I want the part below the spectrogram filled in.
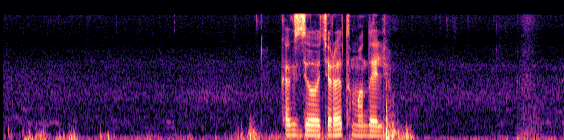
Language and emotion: Russian, neutral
